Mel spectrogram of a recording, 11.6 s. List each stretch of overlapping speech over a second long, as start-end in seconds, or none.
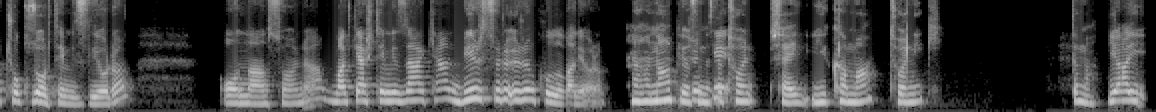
none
